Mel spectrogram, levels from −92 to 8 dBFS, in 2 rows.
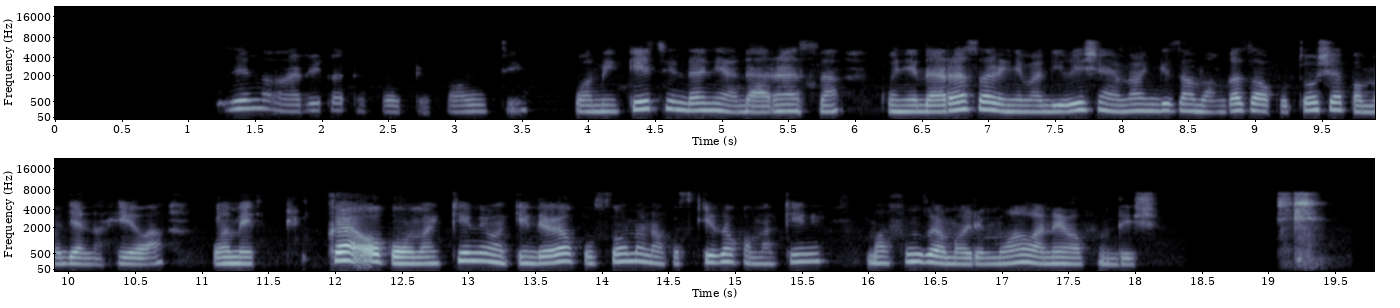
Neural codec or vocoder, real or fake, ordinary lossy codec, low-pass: codec, 16 kHz, 2 kbps, FunCodec, trained on LibriTTS, 25 frames a second; fake; MP3, 48 kbps; 7.2 kHz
